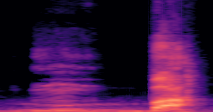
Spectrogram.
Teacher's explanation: o B de banana é bilabial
